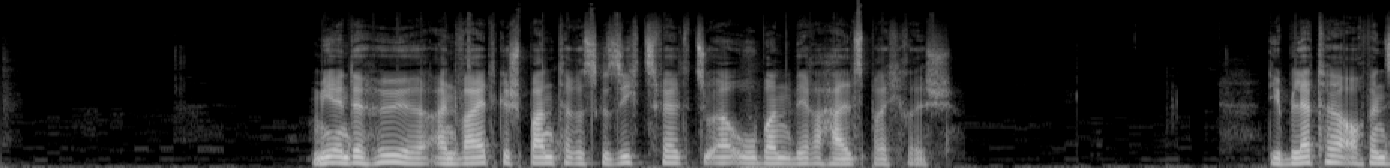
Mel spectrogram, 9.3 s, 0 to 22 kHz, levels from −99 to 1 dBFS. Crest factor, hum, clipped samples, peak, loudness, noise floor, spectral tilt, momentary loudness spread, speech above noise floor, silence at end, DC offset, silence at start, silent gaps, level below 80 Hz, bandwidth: 20 dB; none; under 0.1%; -10 dBFS; -28 LUFS; -77 dBFS; -5.5 dB/octave; 12 LU; 49 dB; 0 s; under 0.1%; 2.1 s; none; -62 dBFS; 13.5 kHz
